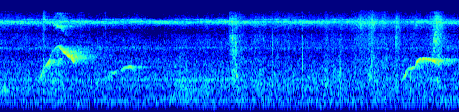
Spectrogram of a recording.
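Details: Newborn baby macaque in Siem Reap Province, crying loudly from hunger for milk after being kept away by the monkey Tarzanna. A few brief, high, arched whistle-like cries rise and fall, with a faint steady hiss behind.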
